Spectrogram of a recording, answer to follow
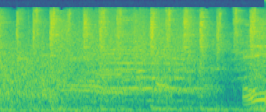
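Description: Background music with a steady beat, and a sports commentator's voice coming in near the end.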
